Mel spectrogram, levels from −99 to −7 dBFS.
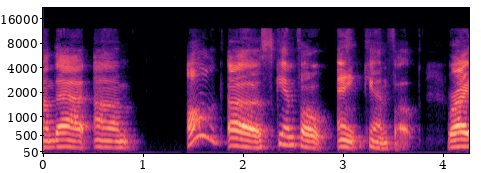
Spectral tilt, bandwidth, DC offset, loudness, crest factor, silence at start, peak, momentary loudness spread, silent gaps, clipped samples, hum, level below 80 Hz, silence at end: -4 dB/octave; 12.5 kHz; under 0.1%; -26 LUFS; 18 dB; 0 s; -8 dBFS; 13 LU; none; under 0.1%; none; -78 dBFS; 0 s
